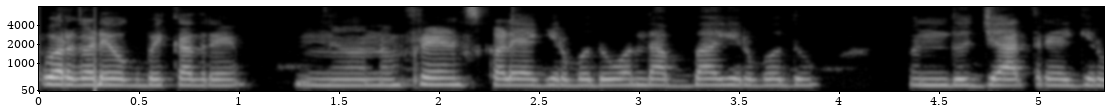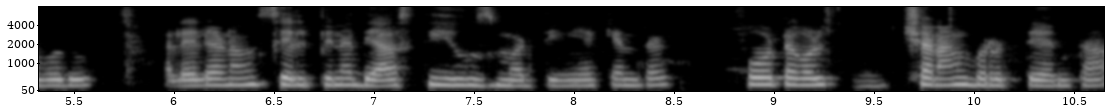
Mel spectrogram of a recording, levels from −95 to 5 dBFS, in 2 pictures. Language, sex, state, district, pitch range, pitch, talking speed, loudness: Kannada, female, Karnataka, Chamarajanagar, 215-230 Hz, 220 Hz, 125 wpm, -34 LUFS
